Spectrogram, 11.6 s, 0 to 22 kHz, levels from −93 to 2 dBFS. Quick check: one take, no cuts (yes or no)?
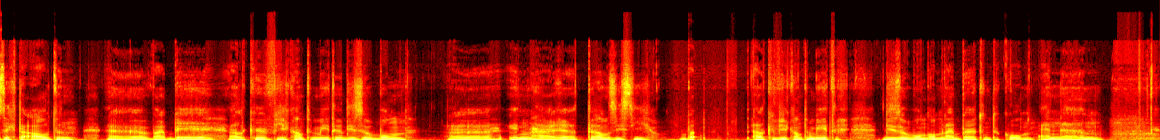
no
